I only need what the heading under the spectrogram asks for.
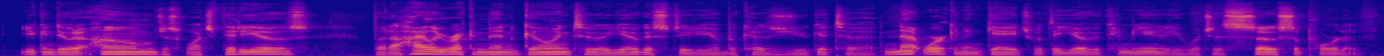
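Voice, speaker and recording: A man's fairly low voice carries ordinary pitch variation at a moderate pace. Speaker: podcast host, artist and yoga teacher. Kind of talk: solo podcast monologue. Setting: home studio, one-person podcast setup.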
